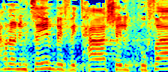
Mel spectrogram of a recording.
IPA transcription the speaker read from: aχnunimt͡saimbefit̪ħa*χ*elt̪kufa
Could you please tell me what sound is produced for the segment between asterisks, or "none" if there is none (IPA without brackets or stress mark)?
ʃ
